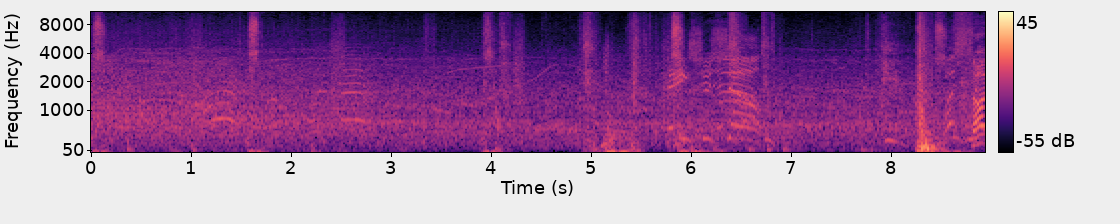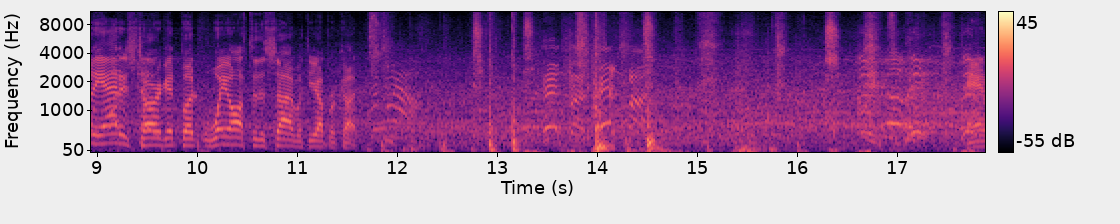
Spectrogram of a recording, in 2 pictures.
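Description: Punches thud against a boxer's body and gloves.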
